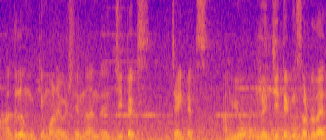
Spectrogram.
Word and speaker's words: GITEX: ஜைடெக்ஸ், ஜிடெக்ஸ். இது சில பேர் ஜைடெக்ஸுங்கிறாங்க, சில பேர் ஜிடெக்ஸுங்கிறாங்க. நான் ஜிடெக்ஸ் தான் சொல்லுவேன். உங்களுக்கு எது ப்ரொனவுன்ஸ் ஈஸியாக இருக்கோ அதை வச்சுக்கோங்க.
